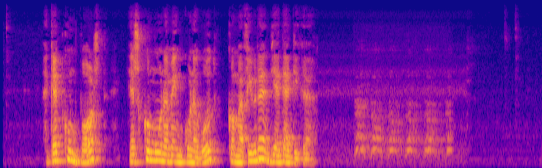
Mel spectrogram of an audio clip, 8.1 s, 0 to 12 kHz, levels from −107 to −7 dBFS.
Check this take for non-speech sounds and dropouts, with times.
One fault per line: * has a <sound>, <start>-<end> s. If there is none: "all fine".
* has a bark, 5.3-6.8 s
